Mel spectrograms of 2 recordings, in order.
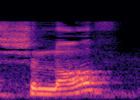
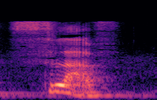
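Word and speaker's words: slav (שלו): It's written with a shin, so you might read it as shlov, but we know to pronounce it as slav.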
